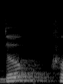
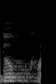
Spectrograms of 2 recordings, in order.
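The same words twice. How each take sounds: First: দক্ষ split as "dok... kho"; syllable by syllable. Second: Said in the usual way. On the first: Shown as a demonstration. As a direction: sound out দক্ষ in two separated parts. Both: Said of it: "এটার উচ্চারণ আমরা কি করি".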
